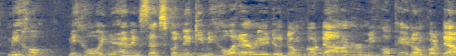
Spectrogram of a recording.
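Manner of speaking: low, soft granny voice; low, hushed grandmother warning her grandson. Retold or imitated. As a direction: lean in like a scolding old nana. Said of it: "My nana's sex advice is like this".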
